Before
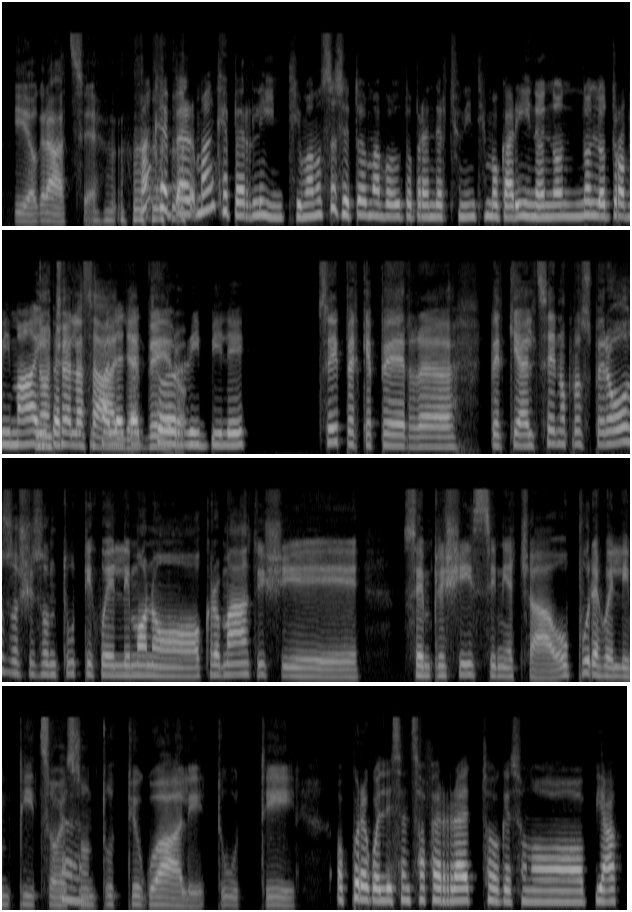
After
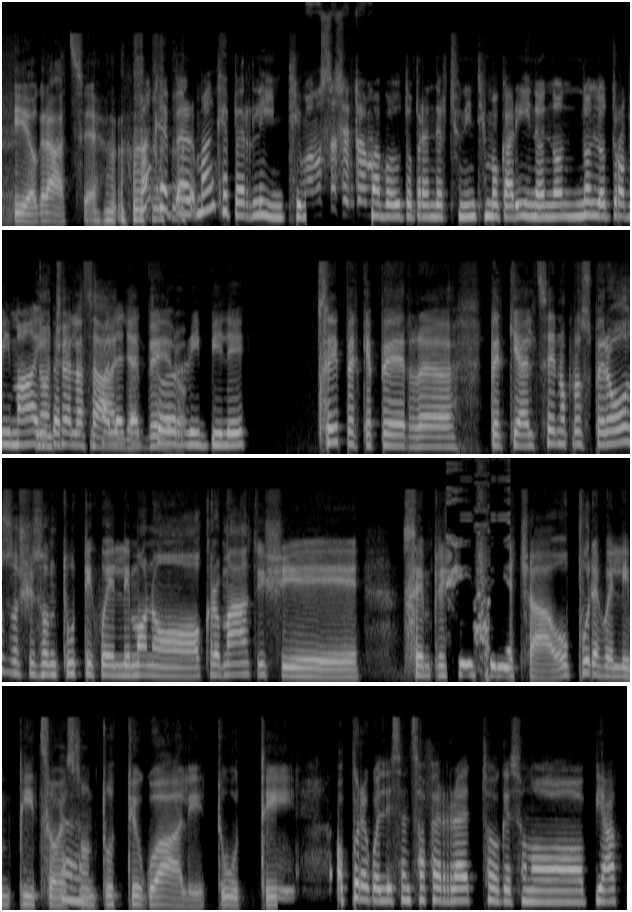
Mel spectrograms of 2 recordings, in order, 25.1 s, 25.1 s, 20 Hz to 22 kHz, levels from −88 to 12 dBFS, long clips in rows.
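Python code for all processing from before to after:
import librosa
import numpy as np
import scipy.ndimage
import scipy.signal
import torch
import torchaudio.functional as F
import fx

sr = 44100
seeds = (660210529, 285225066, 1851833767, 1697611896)

y = fx.chain(x, sr, fx.highpass(hz=1200.0, slope=24),
    fx.resample_bad(factor=2, down='none', up='hold'),
    fx.env_flatten(amount_pct=50), at=(3.04, 3.71))
y = fx.chain(y, sr, fx.spec_expand(power=3.2),
    fx.resample_bad(factor=6, down='none', up='hold'), at=(17.01, 17.65))
y = fx.chain(y, sr, fx.highpass(hz=390.0, slope=24),
    fx.fixed_phaser(hz=500.0, stages=6), at=(21.59, 22.24))
y = scipy.signal.sosfilt(scipy.signal.butter(2, 110.0, 'highpass', fs=sr, output='sos'), y)
y = fx.high_shelf(y, sr, hz=8100.0, db=-4.0)
y = fx.band_squash(y, sr, depth_pct=100)
y = y * 10.0 ** (1.5 / 20.0)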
